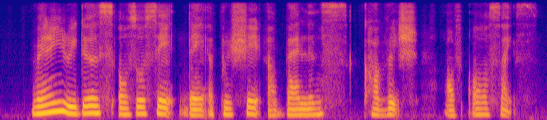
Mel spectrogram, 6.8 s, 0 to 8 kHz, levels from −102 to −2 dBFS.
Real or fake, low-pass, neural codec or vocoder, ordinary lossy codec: fake; 7.2 kHz; codec, 16 kHz, 4 kbps, FreqCodec, smaller model; none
